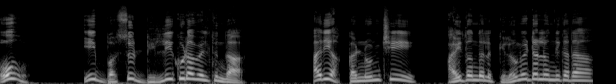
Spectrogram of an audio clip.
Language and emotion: Telugu, surprised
